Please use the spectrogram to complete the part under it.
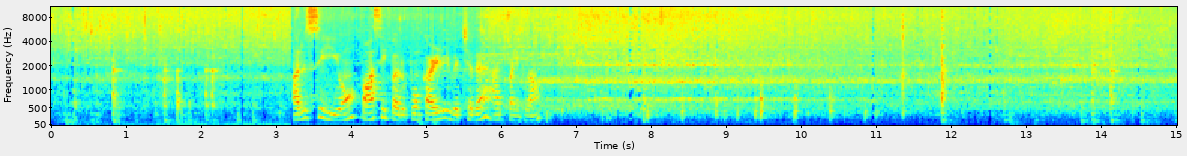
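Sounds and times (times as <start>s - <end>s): food sizzling in pot: 0.0s - 15.0s.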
